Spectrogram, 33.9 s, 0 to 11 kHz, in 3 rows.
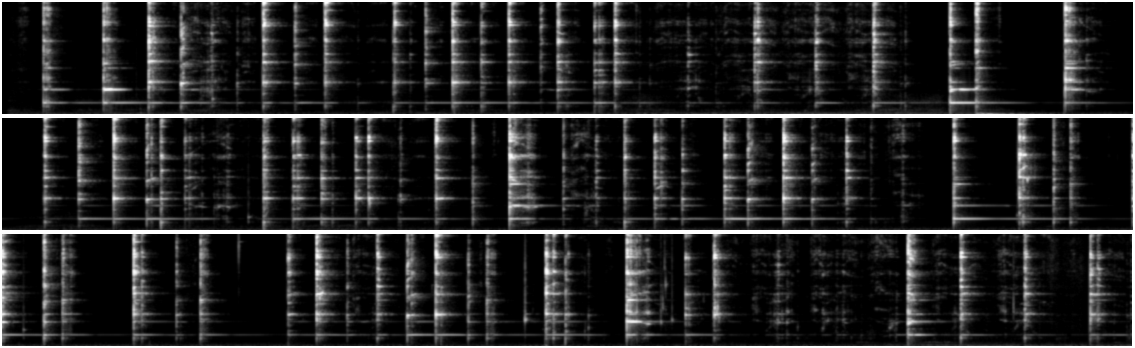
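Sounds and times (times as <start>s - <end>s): spoon clinking in a glass: 0.4s - 11.0s, 25.5s - 33.9s.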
